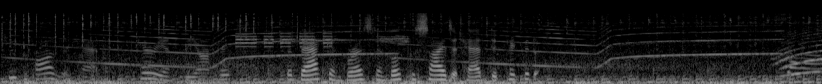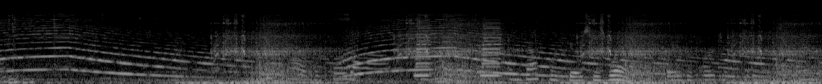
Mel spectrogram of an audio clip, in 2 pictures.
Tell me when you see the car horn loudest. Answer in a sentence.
The volume of the car horn peaks at 13 seconds.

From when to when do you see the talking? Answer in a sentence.
You can hear the talking from 0.0 to 5.4 s and from 10.9 to 16.4 s.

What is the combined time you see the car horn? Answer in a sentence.
You can hear the car horn for 3 seconds altogether.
